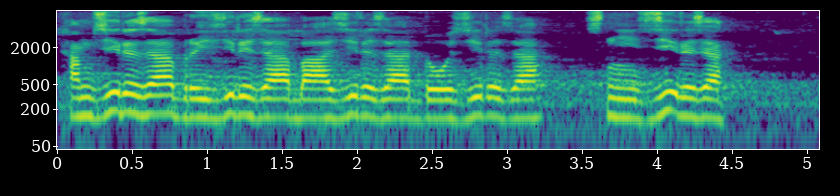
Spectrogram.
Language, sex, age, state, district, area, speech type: Bodo, male, 18-30, Assam, Chirang, rural, spontaneous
